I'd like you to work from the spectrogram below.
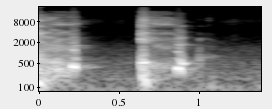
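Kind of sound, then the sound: human body sound, cough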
